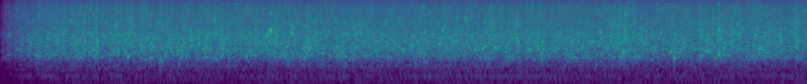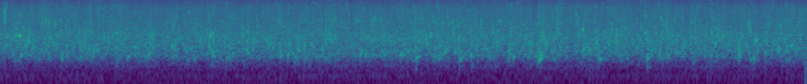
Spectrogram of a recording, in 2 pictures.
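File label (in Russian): zvuk ruchya, stream sound; журчания ручья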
